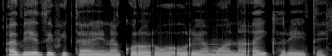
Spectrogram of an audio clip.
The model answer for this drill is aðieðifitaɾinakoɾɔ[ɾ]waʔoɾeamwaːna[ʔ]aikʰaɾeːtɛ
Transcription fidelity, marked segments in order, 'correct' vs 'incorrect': correct, correct

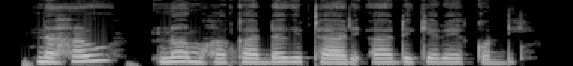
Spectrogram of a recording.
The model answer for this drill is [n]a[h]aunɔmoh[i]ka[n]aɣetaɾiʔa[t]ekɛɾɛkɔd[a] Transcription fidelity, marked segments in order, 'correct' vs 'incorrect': correct, correct, incorrect: a, incorrect: d, incorrect: d, incorrect: i

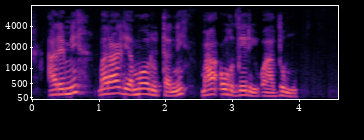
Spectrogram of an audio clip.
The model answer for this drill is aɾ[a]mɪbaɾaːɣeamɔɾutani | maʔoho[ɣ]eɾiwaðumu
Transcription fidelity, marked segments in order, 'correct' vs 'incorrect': incorrect: e, incorrect: ð

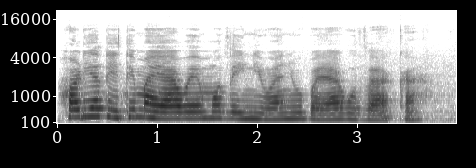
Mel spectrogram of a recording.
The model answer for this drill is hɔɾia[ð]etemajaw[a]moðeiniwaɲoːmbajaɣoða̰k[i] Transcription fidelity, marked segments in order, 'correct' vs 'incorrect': correct, incorrect: ɛ, incorrect: a

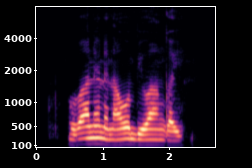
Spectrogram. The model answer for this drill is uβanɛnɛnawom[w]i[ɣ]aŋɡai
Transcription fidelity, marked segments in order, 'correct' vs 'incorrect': incorrect: b, incorrect: w

